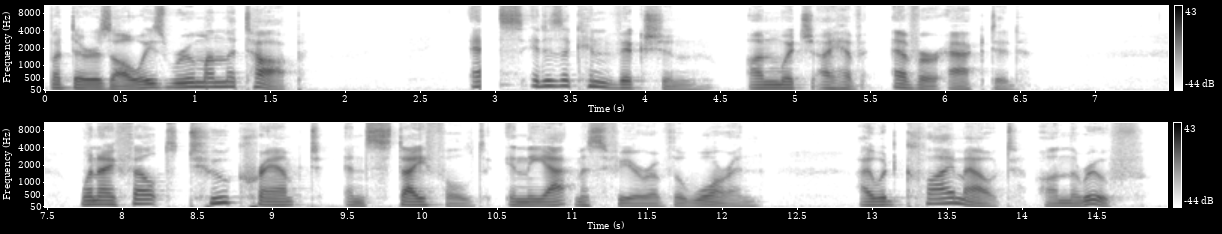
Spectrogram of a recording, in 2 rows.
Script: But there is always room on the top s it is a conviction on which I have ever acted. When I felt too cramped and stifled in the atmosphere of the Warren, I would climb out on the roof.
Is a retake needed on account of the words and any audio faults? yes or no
yes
